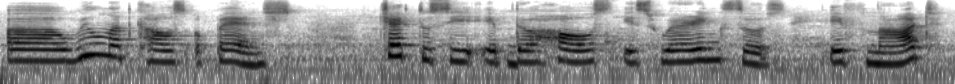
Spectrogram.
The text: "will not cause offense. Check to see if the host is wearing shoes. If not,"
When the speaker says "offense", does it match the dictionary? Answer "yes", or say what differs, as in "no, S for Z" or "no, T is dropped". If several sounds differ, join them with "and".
no, P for F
